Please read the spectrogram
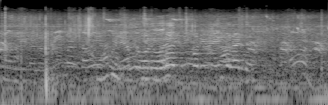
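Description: A basketball bouncing on a hard outdoor court: a few sharp bounces in the first second or so, the loudest about half a second in, amid players' voices.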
